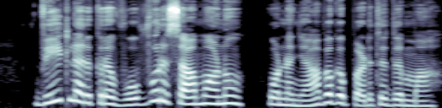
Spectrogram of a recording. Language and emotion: Tamil, sad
